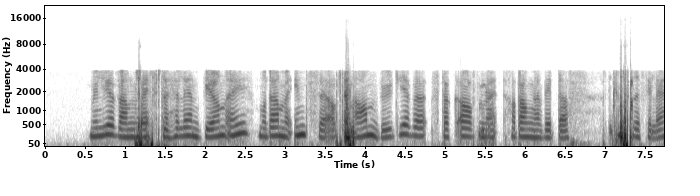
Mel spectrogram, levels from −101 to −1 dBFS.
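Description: Throughout, the GSM full-rate codec lends the speech a buzzy, gravelly roughness that fits 13 kbps coding; the spectrogram shows nothing above 4 kHz. GSM bit errors at 1.12–1.53, 3.60–3.87, 5.34–5.65 and 6.94–7.36 s corrupt decoder parameters, producing squawks and gargling, with level spikes and smeared, distorted bands per frame.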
